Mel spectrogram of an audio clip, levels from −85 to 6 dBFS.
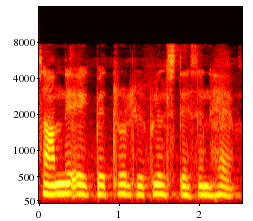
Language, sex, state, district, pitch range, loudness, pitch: Hindi, female, Arunachal Pradesh, Lower Dibang Valley, 165-175 Hz, -17 LUFS, 170 Hz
